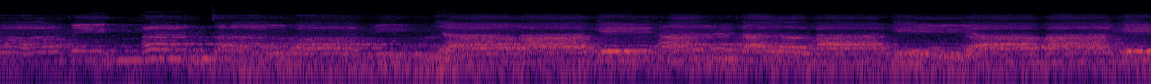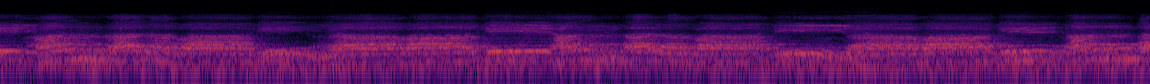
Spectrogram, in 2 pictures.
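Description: A group of voices chanting a short devotional phrase together, repeated over and over in a steady cycle of about two seconds: Sufi dhikr at a Qadri gathering.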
